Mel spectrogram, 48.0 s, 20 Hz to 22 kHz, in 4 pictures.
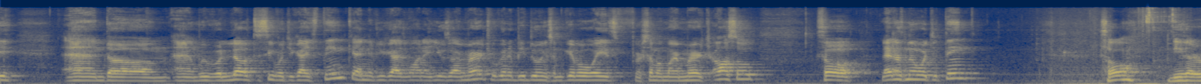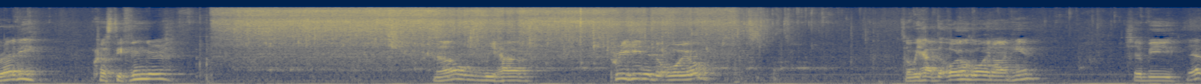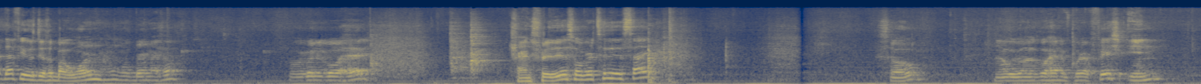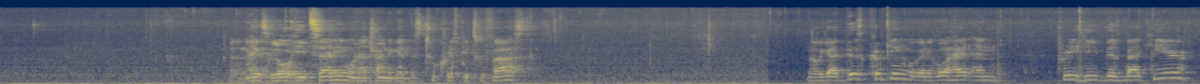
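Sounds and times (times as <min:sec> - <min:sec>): faucet running into sink: 0:14.1 - 0:20.5
fish sizzling in a frying pan: 0:14.2 - 0:20.1.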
